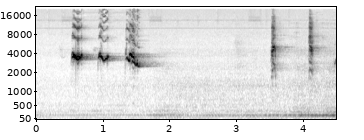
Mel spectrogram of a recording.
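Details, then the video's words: Greater green leafbird, called cucak ijo, singing: three bright high whistled notes in quick succession, the last sliding downward, then a pause and two sharp clicks, over a steady low hum. "SUARA BURUNG CUCAK IJO GACOR , TELER"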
